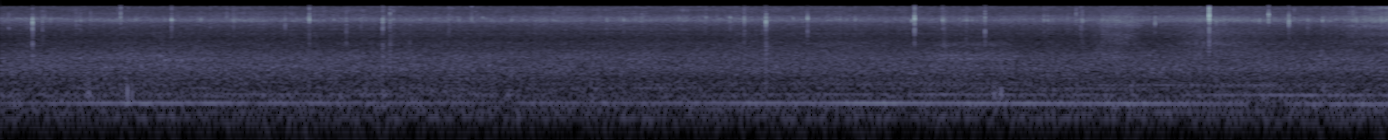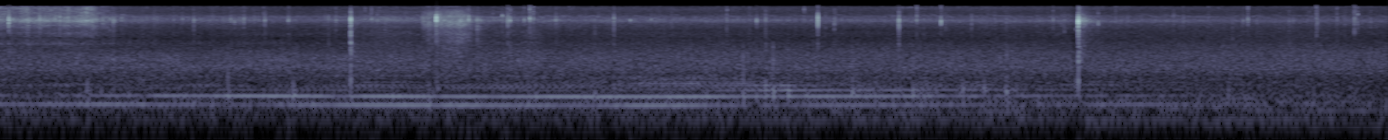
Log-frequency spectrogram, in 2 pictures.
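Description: Wood fire crackling under a grill grate, with scattered sharp pops, a few of them louder, over a steady faint hiss.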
